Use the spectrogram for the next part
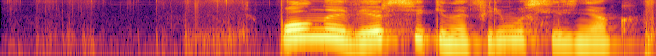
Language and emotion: Russian, neutral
